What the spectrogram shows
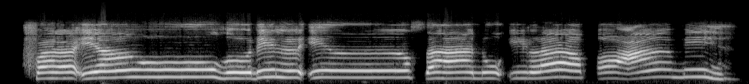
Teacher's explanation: Misalnya untuk falyanzu itu memang lebih harus lebih isti'la ya, za ya termasuk huruf isti'la. Falyanzuril untuk insanu dibaca dengan datar. Insanu dengan cara lebih dibuka rahangnya sedikit.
